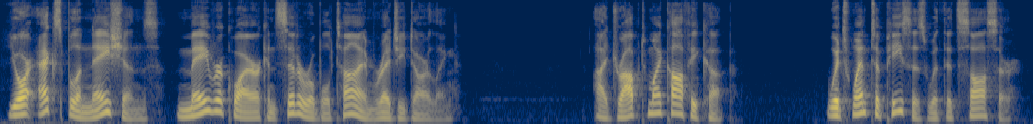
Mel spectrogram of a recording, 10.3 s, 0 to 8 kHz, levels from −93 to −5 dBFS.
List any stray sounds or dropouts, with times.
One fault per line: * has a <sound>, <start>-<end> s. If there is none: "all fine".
all fine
